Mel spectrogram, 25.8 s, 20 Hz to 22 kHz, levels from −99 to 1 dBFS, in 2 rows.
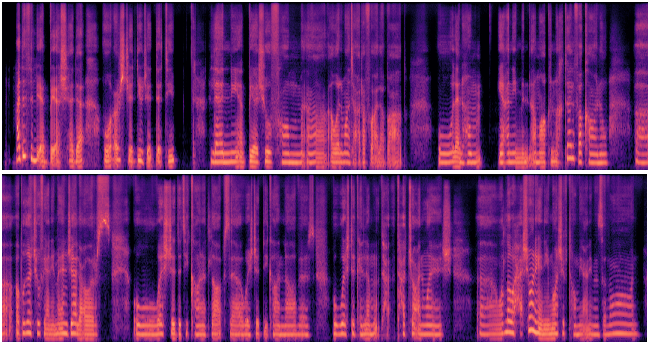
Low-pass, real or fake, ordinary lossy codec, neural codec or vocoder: none; fake; none; autoencoder, 48 kHz, 128 numbers a frame, DAC-VAE, trained on Japanese speech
